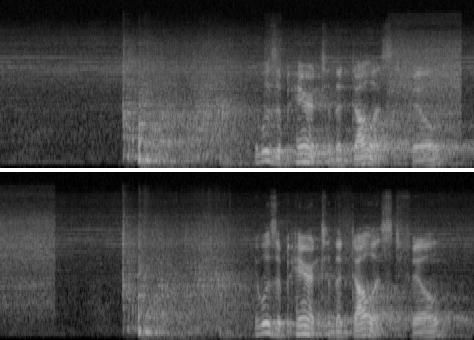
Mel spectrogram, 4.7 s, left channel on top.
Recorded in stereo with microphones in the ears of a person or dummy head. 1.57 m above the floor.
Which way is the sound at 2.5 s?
25° right (ahead or behind).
